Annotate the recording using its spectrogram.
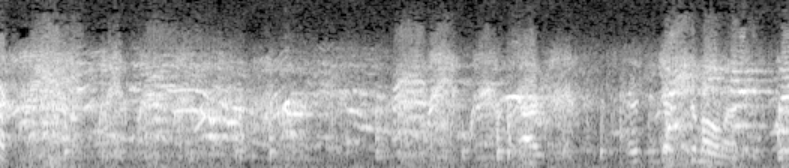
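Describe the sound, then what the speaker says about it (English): A duck quacks repeatedly amid a noisy scramble of people shouting and chasing it, the calls close and loud under overlapping voices. "Somebody get that duck!"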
